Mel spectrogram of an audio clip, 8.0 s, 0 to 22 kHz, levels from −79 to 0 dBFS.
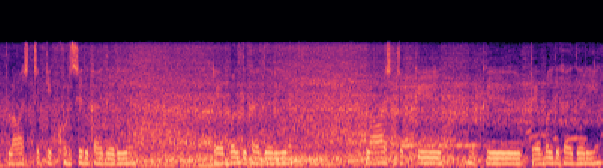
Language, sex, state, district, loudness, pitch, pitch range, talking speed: Hindi, male, Rajasthan, Jaipur, -14 LUFS, 125 Hz, 120-130 Hz, 150 wpm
